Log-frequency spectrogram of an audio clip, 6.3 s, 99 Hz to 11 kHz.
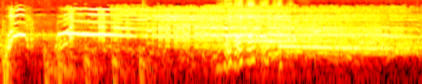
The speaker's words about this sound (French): Et les applaudissements derrière, il faut imaginer tout le public de la Fashion Week ravi d'entendre les premiers pas en tant que rappeuse de …, 6 ans, la fille de Kim Kardashian et Kanye West.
